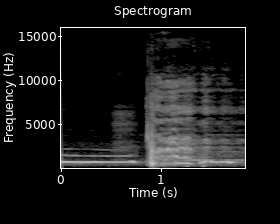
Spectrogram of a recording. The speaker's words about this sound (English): a ambulance drove by.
